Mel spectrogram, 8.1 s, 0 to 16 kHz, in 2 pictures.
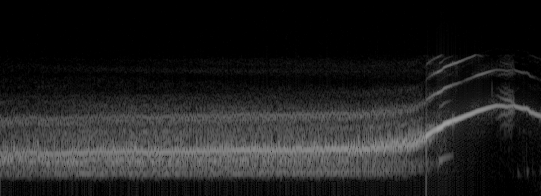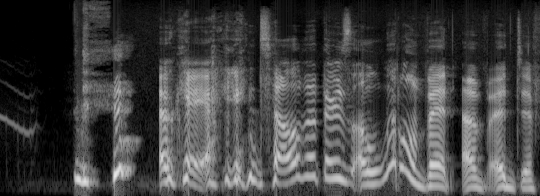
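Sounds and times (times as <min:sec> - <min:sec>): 
mother dolphin with calf whistling: 0:00.0 - 0:04.4
speech: 0:04.6 - 0:08.1.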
